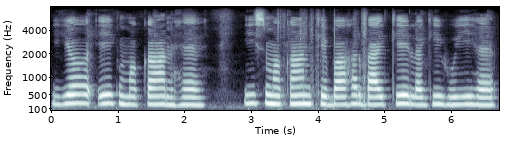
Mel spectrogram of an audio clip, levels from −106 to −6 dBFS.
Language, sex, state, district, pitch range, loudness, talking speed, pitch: Hindi, female, Jharkhand, Palamu, 215-240 Hz, -14 LUFS, 115 wpm, 230 Hz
